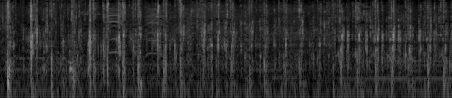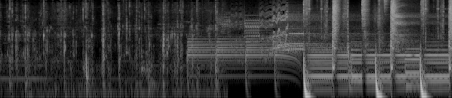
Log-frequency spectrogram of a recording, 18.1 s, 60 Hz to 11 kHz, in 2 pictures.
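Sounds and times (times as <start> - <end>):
dog chewing wet food: 0.0 - 13.6.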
